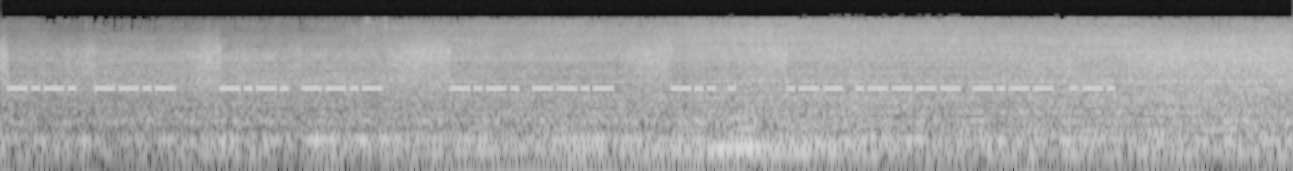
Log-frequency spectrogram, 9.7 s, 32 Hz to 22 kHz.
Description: Morse code, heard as a keyed tone, hand-sent with a paddle, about 26 wpm, 760 Hz, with radio static and the noise of a residential street. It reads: CQ CQ CQ DE W1YR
